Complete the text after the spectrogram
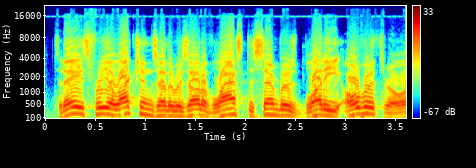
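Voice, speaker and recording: A man with an American accent talks at a moderate pace in an ordinary speaking voice, his intonation lively. The recording is very clean with a silent background. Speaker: television news anchor. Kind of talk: television news anchor delivery.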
